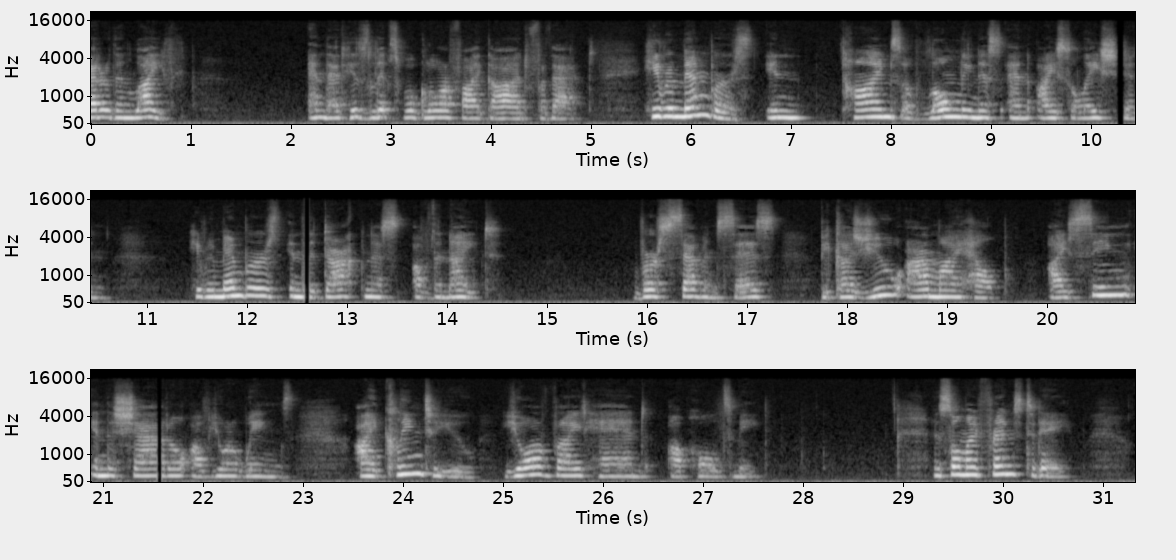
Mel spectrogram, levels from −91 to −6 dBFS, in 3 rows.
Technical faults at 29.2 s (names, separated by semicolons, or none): none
